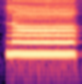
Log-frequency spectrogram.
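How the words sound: The voice is airy with much breath. "much more air sound"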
